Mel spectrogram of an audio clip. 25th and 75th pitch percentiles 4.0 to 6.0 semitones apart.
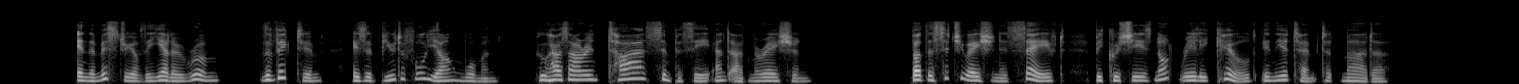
Yes: average, 5.1 semitones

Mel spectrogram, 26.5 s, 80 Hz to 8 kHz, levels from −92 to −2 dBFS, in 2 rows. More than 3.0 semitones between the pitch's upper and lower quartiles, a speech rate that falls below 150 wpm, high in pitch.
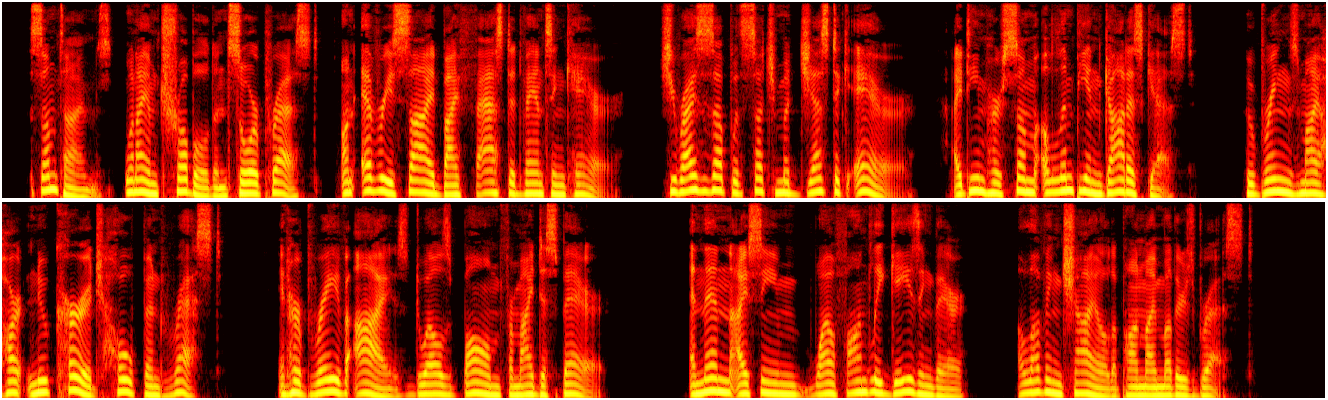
No: average, 4.4 semitones; average, 140 wpm; medium, 150 Hz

